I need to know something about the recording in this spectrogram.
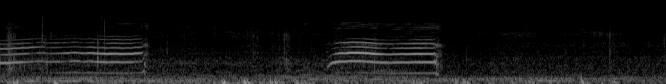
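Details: Feral cat calling loudly for attention and love: two clear, drawn-out tonal meows about two seconds apart, the second rising then level, over faint background hiss and soft clicks.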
